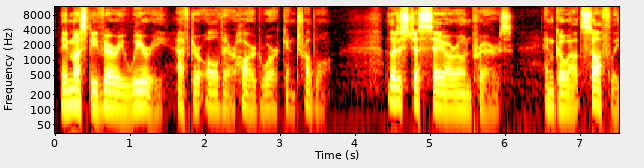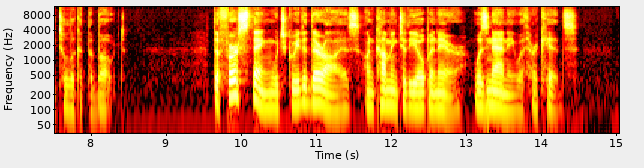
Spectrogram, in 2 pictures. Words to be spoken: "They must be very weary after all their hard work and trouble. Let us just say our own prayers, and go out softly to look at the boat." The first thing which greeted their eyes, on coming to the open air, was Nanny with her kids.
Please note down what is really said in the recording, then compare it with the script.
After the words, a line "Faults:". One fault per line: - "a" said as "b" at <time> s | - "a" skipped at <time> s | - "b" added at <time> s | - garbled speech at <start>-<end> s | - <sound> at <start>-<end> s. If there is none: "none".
"They must be very weary after all their hard work and trouble. Let us just say our own prayers, and go out softly to look at the boat." The first thing which greeted their eyes, on coming to the open air, was Nanny with her kids.
Faults:
none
